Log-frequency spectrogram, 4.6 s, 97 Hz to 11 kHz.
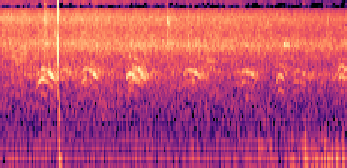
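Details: The cheetah Zuraya, Chiba Zoological Park, Japan, 8 April 2023, utters evenly spaced arched chirps about every half second. A sharp tap sounds early on, over a low background murmur.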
